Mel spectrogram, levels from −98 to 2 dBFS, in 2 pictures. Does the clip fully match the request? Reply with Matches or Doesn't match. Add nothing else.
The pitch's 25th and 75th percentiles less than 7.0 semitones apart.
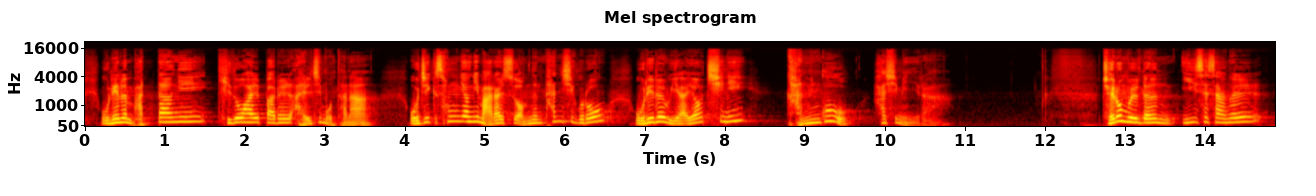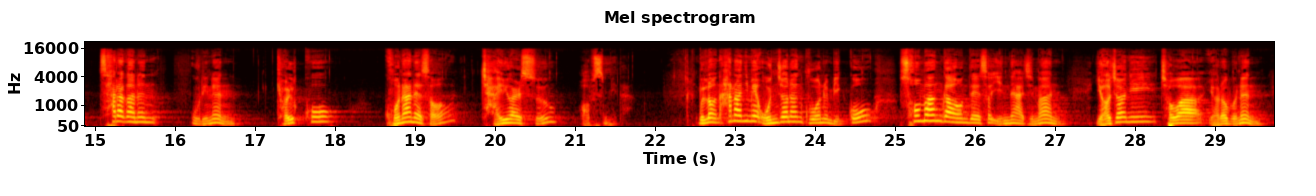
Doesn't match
